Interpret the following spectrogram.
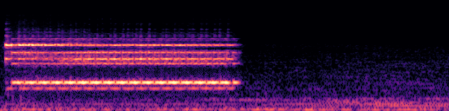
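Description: Mobile phone ringing with an incoming call: one electronic ring of several high tones sounding together, lasting just over a second before it cuts off suddenly.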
